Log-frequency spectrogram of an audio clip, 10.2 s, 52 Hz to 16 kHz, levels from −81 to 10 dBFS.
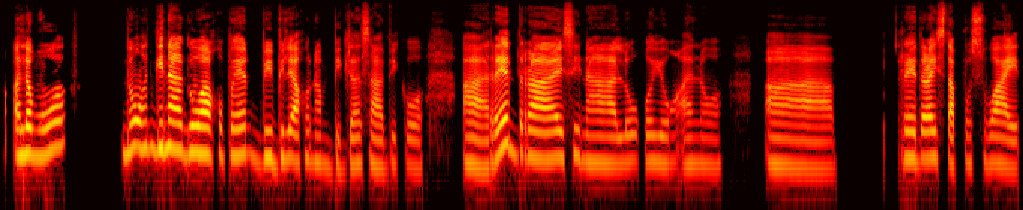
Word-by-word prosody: Alam 240 Hz, -1 st, +3 dB
mo 250 Hz, +3 st, -1 dB, 0.7 s
noon 285 Hz, +3 st, -1 dB
ginagawa 270 Hz, -3 st, +6 dB
ko 245 Hz, -2 st, -13 dB
pa 235 Hz, +1 st, 0 dB
'yan 230 Hz, -5 st, -15 dB
bibili 225 Hz, +1 st, -3 dB
ako 210 Hz, +2 st, -2 dB
ng 190 Hz, -2 st, -12 dB
bigas 180 Hz, +2 st, -8 dB
sabi 175 Hz, 0 st, -6 dB
ko, 175 Hz, -2 st, -13 dB, 0.4 s
ah, 180 Hz, -3 st, 0 dB
red 270 Hz, +8 st, +6 dB
rice 220 Hz, 0 st, +3 dB
hinahalo 195 Hz, -1 st, -5 dB
ko 200 Hz, -, -10 dB
'yong 195 Hz, 0 st, -11 dB
ano, 185 Hz, -1 st, -13 dB, 0.4 s
ap 175 Hz, -2 st, -4 dB, 0.7 s
red 220 Hz, -1 st, -1 dB
rice 220 Hz, +1 st, +2 dB
tapos 190 Hz, 0 st, -2 dB
white. 185 Hz, -3 st, 0 dB
195 Hz, 145 wpm, -20 LUFS, 185-230 Hz, 0.7 s, ginagawa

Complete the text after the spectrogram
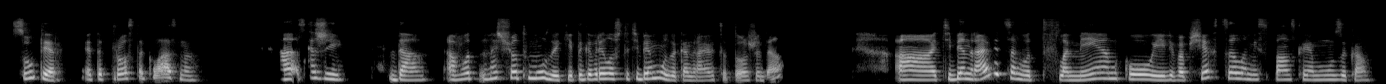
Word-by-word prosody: Супер! 255 Hz, -, +2 dB
Это 240 Hz, +1 st, -2 dB
просто 265 Hz, +3 st, -2 dB
классно! 200 Hz, -1 st, -2 dB, 0.8 s
А 235 Hz, +1 st, +2 dB
скажи 255 Hz, -6 st, -1 dB, 0.4 s
Да, 210 Hz, -1 st, 0 dB
а 220 Hz, -, -1 dB
вот 265 Hz, +4 st, -1 dB
насчёт 285 Hz, +4 st, -1 dB
музыки. 245 Hz, -9 st, +3 dB
Ты 225 Hz, +1 st, 0 dB
говорила, 250 Hz, +2 st, +4 dB
тебе 250 Hz, +1 st, 0 dB
музыка 225 Hz, -9 st, +1 dB
нравится 190 Hz, +1 st, -6 dB
тоже, 195 Hz, 0 st, -4 dB
да? -, -, -4 dB, 1.2 s
А, 215 Hz, -1 st, +3 dB
тебе 230 Hz, +5 st, +2 dB
нравится 315 Hz, -, +2 dB
вот 210 Hz, -3 st, -2 dB
фламенко 230 Hz, +4 st, +1 dB
или 200 Hz, 0 st, +3 dB
вообще 195 Hz, +10 st, 0 dB
в 300 Hz, +1 st, -16 dB
целом 265 Hz, -5 st, 0 dB
испанская 225 Hz, -1 st, -4 dB
музыка? 210 Hz, -1 st, -4 dB
230 Hz, 125 wpm, -23 LUFS, 205-265 Hz, 1.2 s, говорила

